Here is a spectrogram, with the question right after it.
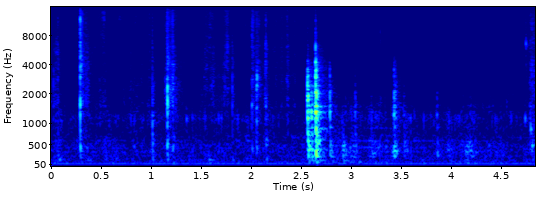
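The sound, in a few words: shuffling tarot cards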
